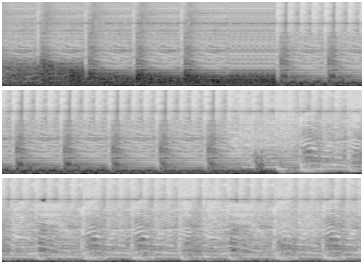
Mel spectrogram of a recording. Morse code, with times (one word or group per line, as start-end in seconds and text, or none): none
